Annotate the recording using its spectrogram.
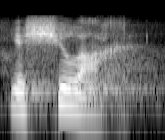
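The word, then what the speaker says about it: Yeshua: It is pronounced in Hebrew and Aramaic as Yeshuach.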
